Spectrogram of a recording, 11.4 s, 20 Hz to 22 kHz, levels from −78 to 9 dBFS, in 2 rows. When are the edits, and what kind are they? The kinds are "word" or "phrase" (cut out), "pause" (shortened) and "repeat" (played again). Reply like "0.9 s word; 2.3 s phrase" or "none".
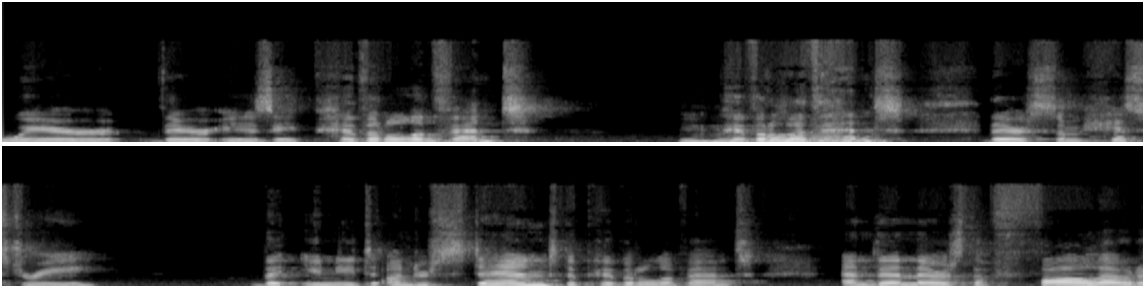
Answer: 3.0 s pause; 4.9 s word; 6.8 s word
